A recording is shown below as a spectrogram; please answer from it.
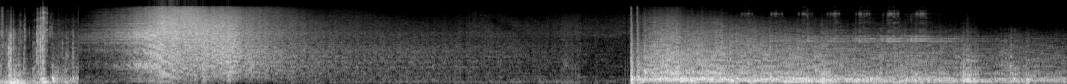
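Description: Ghost Warrior salute rocket launching with a loud rushing whoosh about a second in, which fades as it climbs. About six seconds in comes one sharp, very loud bang as the salute bursts, followed by a long rolling echo.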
